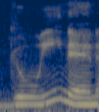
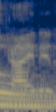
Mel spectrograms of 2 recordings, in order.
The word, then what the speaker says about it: Guinan: And the the one that embarrassed me the most was like she was saying Guinan and I was like it's gyn like the second she said it I know it's Gynan. I was looking at everybody Gynan.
